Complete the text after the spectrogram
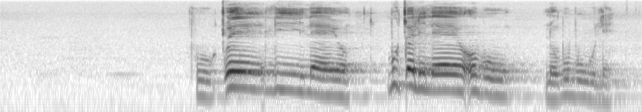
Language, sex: Xhosa, male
